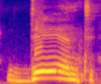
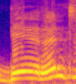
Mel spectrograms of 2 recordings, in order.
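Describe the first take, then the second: First: Daren't as one syllable with silent r, DAYNT; correct pronunciation. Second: Daren't in two syllables, DARE-unt; wrong pronunciation. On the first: Teacher corrects the mistake, daren't pronounced properly. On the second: Teacher shows what not to say, daren't mispronounced. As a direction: say "daren't" with the r sounded and an extra beat. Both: Shown as a demonstration. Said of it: "daren't नहीं होता".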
